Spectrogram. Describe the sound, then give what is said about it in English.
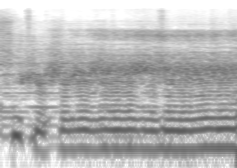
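A voice mimics a passing car with a steady, buzzing engine drone that swells slightly and holds for under two seconds, loud. “If a car goes by, you'll hear a...”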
